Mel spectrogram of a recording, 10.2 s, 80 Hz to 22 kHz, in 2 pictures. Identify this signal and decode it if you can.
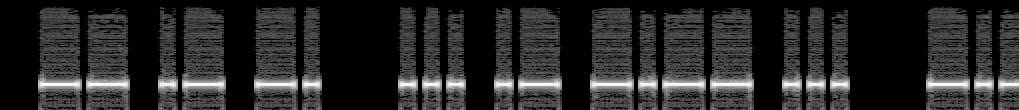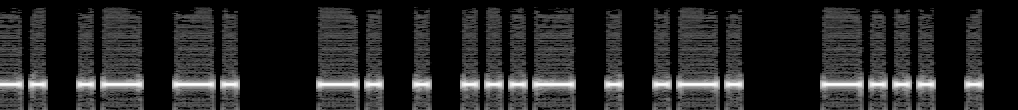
Morse code, heard as a keyed tone, about 20 wpm, 1000 Hz. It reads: MAN SAYS CAN NEVER BE
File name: qotdfiles / 20wpm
